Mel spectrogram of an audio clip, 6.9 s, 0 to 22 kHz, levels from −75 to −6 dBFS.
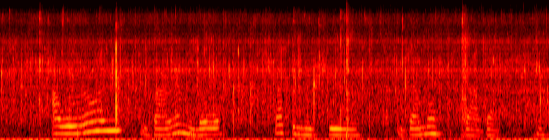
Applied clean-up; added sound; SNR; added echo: none; Frying (food); -3 dB; none.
